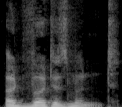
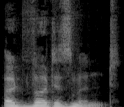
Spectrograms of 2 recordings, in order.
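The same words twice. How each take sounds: Both takes have the same delivery.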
